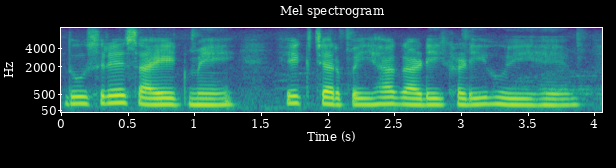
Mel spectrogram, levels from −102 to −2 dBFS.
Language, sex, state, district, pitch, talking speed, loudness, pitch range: Hindi, female, Uttar Pradesh, Lucknow, 180 Hz, 145 wpm, -17 LUFS, 175-200 Hz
